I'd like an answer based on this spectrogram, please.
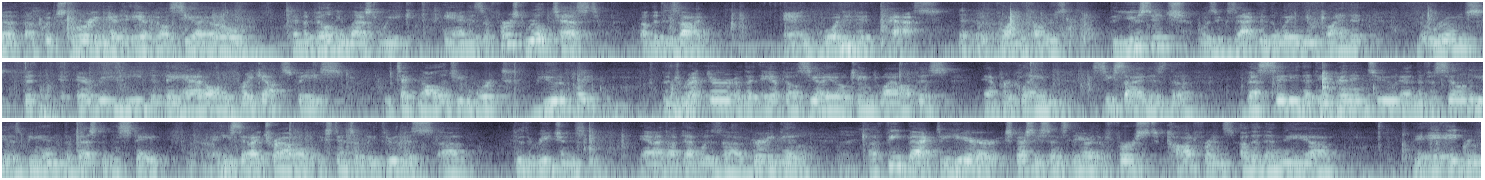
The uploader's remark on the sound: Live recording of Seaside City Council meeting, September 23.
